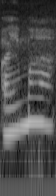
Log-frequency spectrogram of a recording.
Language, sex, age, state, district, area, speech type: Santali, male, 45-60, Odisha, Mayurbhanj, rural, spontaneous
